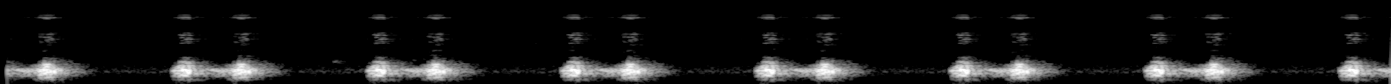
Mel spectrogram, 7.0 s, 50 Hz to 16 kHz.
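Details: Steady regular lub-dub heartbeat, paired thumps at about 62 beats per minute.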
